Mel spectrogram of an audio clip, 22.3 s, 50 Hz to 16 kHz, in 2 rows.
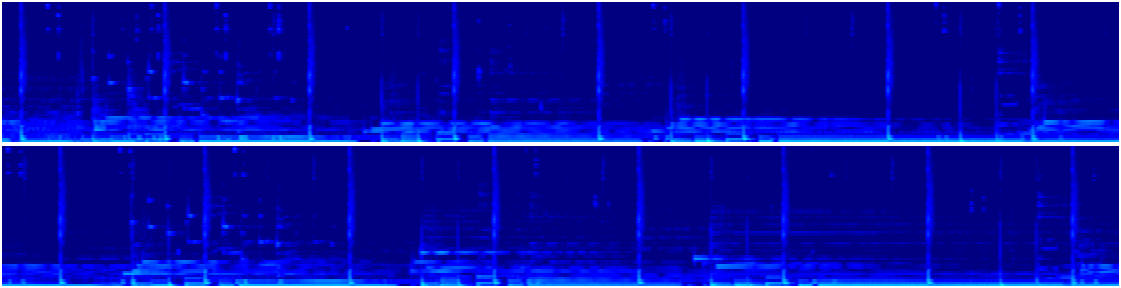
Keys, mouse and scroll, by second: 1.4 click, 2.1 click, 3.4-5.0 middle drag, 5.0 Tab, 5.4 middle click, 5.8 3, 6.3 Tab, 6.4 click, 6.8 Tab, 7.2 Tab, 9.2-11.3 drag, 11.5 Tab, 12.3 click, 14.2 scroll down 2, 14.3 middle click, 15.2 z, 15.6-16.3 scroll up 2, 16.3 click, 16.9 scroll down 1, 17.0 middle click, 17.9 g.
